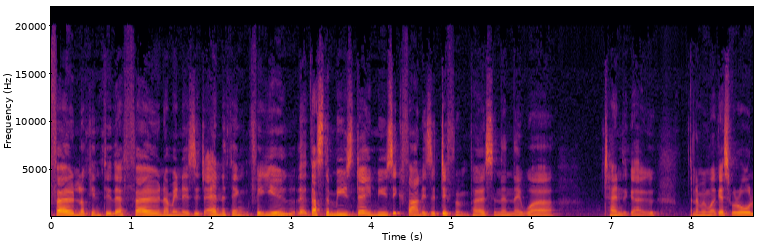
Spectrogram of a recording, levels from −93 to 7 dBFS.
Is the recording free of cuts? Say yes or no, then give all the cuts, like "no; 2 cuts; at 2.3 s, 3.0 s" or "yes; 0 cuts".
no; 4 cuts; at 1.9 s, 3.1 s, 3.8 s, 7.1 s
